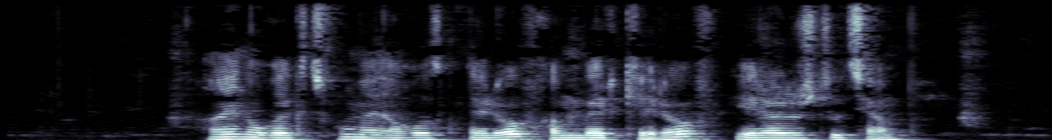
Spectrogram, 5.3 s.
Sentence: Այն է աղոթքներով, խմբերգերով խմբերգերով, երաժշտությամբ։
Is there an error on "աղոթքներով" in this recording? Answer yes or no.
no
